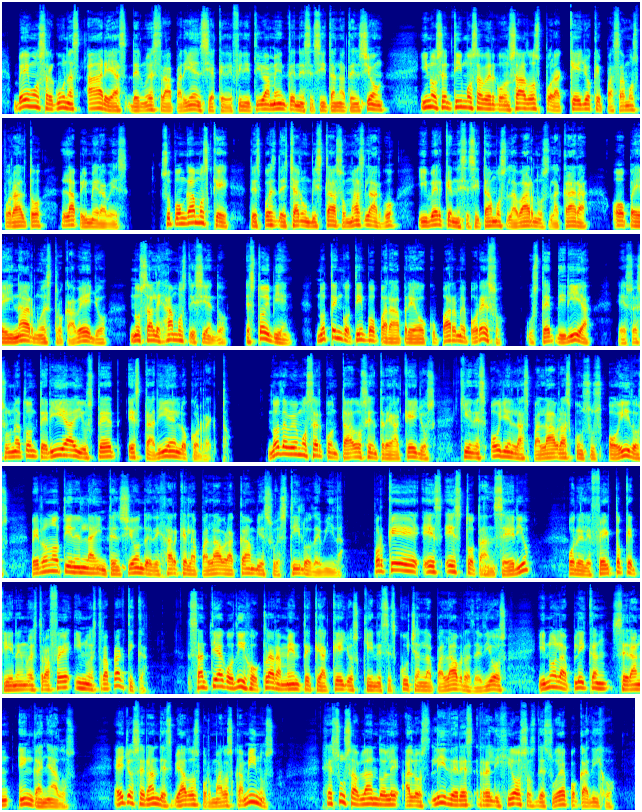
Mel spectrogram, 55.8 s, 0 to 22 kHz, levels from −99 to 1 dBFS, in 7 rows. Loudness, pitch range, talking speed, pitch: -19 LUFS, 100-145 Hz, 155 wpm, 120 Hz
